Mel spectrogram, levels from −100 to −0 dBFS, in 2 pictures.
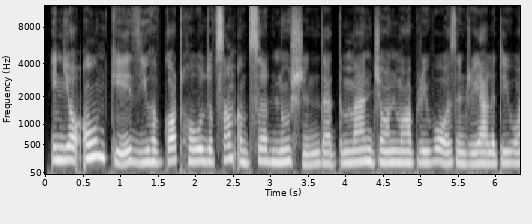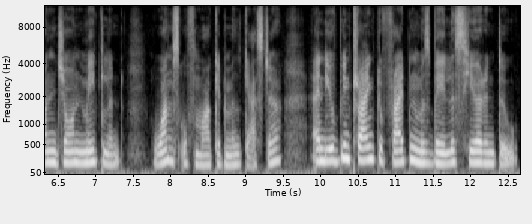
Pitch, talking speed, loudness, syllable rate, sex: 195 Hz, 180 wpm, -17 LUFS, 4.5 syllables/s, female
